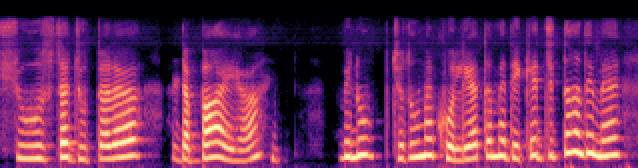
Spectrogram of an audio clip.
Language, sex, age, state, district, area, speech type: Punjabi, female, 18-30, Punjab, Amritsar, urban, spontaneous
